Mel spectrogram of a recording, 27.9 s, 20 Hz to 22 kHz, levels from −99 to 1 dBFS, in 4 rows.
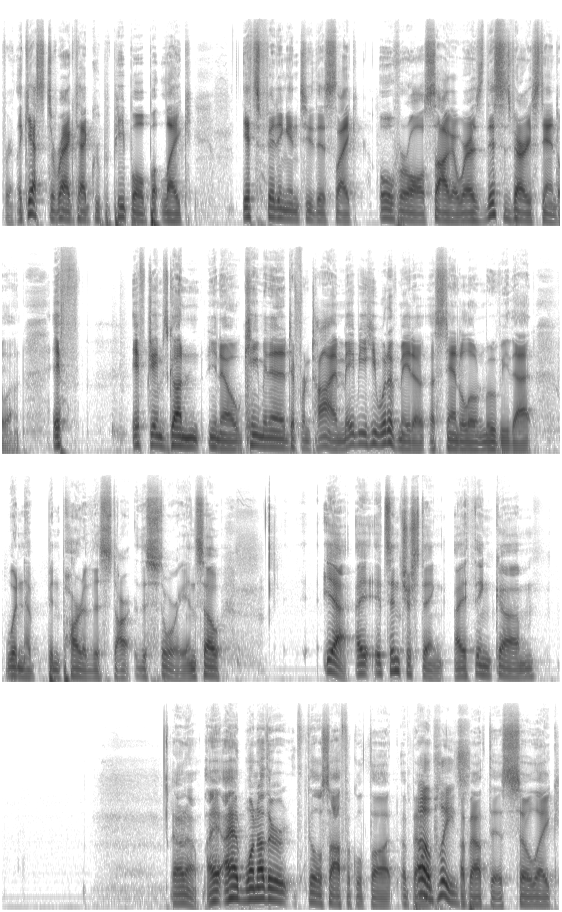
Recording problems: none

